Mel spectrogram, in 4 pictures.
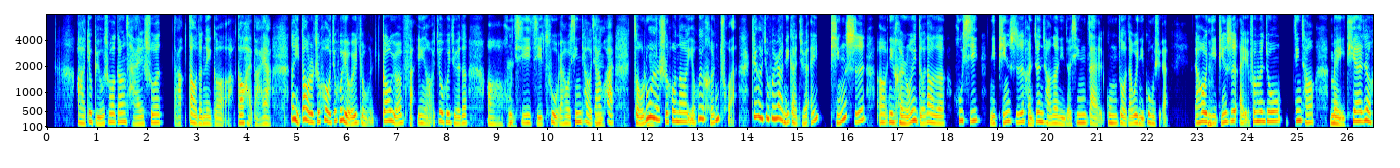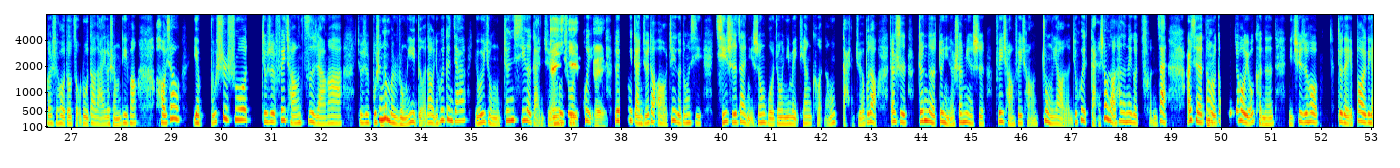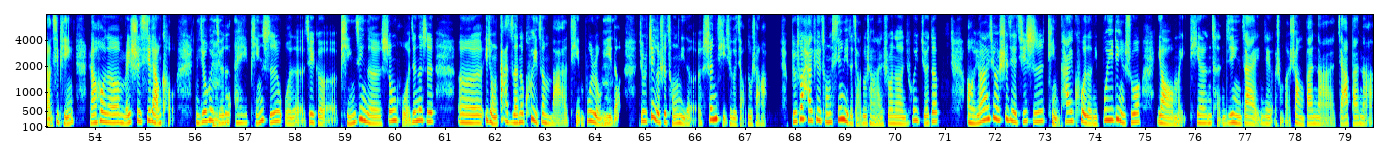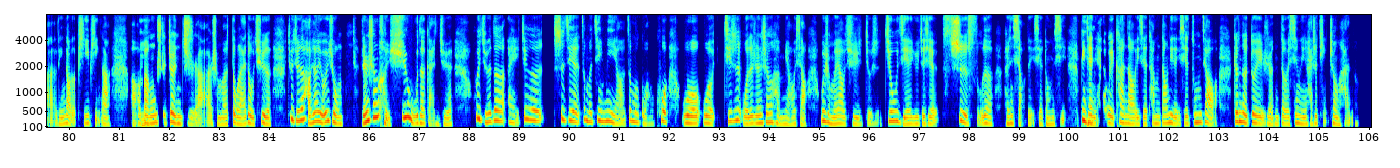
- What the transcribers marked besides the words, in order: "这么" said as "仄么"; "这么" said as "仄么"
- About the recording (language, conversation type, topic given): Chinese, podcast, 你觉得有哪些很有意义的地方是每个人都应该去一次的？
